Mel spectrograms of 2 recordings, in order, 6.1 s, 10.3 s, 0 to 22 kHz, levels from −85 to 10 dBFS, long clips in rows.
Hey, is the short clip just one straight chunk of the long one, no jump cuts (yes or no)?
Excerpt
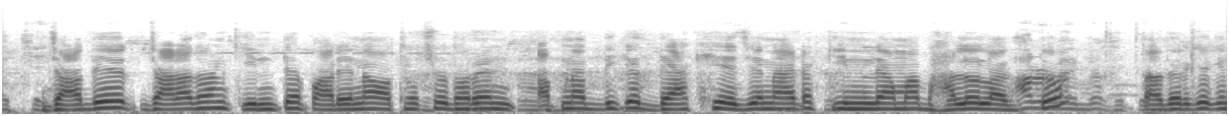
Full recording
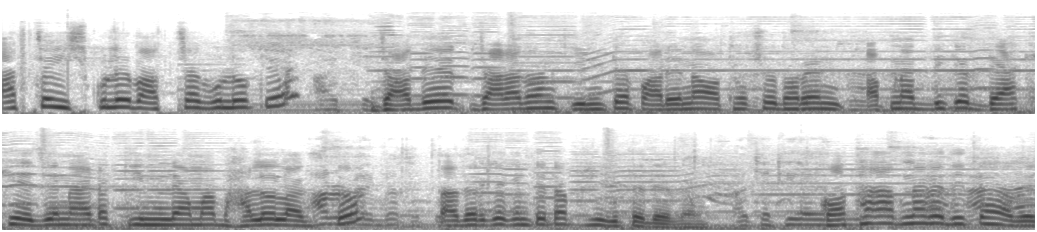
yes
